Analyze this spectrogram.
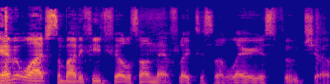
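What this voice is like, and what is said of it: Usual voice. Nothing is said of it.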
